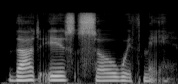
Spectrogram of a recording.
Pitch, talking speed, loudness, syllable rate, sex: 180 Hz, 170 wpm, -21 LUFS, 3.1 syllables/s, female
